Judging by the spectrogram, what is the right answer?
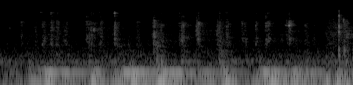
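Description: Quiet, steady typing on a computer keyboard, a run of soft clicky keystrokes at close range with no talking.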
